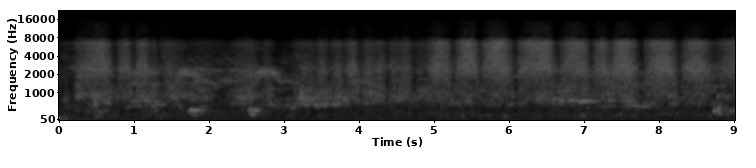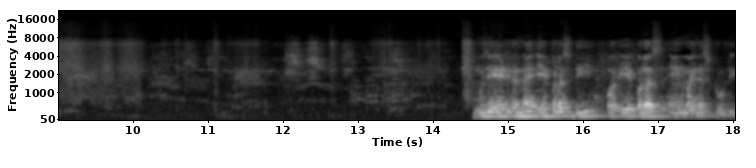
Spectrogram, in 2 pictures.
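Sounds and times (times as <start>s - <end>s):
duster rubbing on blackboard: 0.0s - 10.6s.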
